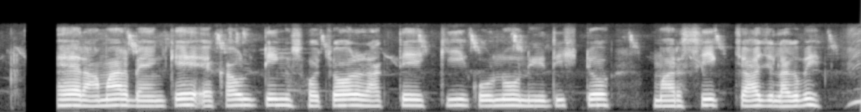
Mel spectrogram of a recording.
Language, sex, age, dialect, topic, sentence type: Bengali, male, 18-24, Jharkhandi, banking, question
